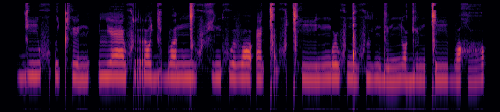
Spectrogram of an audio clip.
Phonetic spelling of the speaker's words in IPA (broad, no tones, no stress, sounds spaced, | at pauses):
ɟ iː xʷ ʔ ə̤ cʰ ɪ n | lʲ æː xʷ r ɔ ɟ ɪ b ʌ n ŋ͡ǀ i̤ xʷ ç ə̤ n xʷ ɛ v ɔ ʔ æ ǀ æ̰ xʷ ǀʰ iː n ŋʷ ə˞ xʷ ŋ͡ǃ ṳ xʷ lʲ ṳ n d ɪ n ɲ ɔ ɡʲ əː n ǀ iː b ɔ χ ɔ̤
